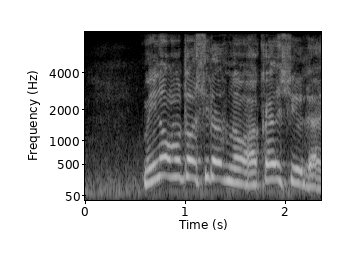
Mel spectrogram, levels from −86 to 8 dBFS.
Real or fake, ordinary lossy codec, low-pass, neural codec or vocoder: fake; none; none; codec, 16 kHz, 16 kbps, FunCodec, trained on LibriTTS, 50 frames a second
